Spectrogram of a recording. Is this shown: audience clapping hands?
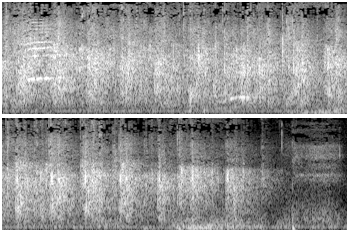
yes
